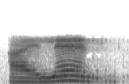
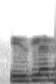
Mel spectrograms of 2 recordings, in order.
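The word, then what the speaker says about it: island: Andaman एंड Nicobar आइलैंड। आइलैंड नहीं pronounce करने का, pronounce आइलैंड, okay, S silent है उसमें।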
